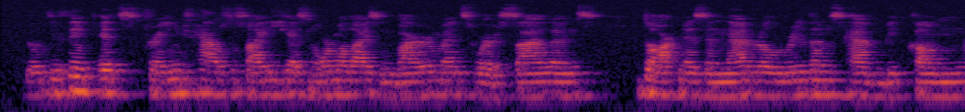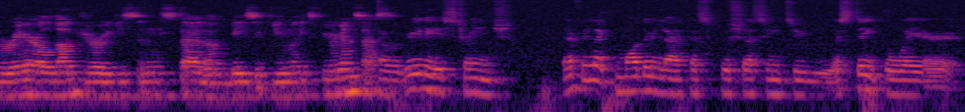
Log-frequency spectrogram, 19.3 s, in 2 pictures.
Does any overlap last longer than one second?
No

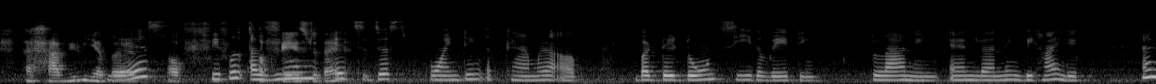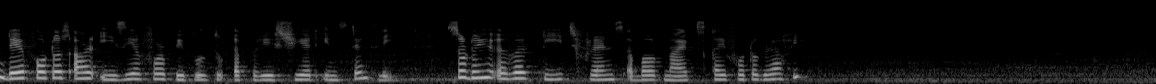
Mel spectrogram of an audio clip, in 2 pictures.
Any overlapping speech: Yes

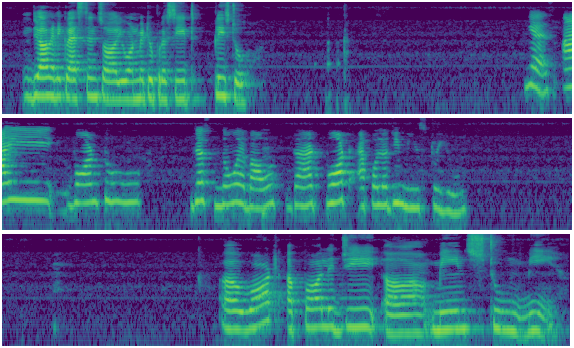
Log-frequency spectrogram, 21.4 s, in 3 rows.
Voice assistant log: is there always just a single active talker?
Yes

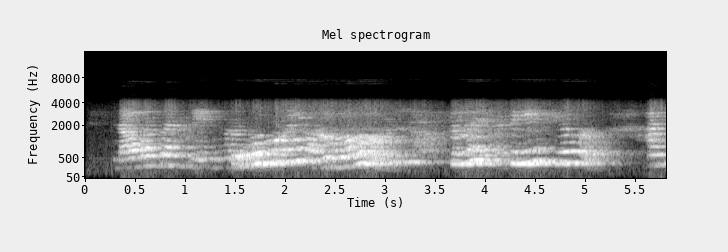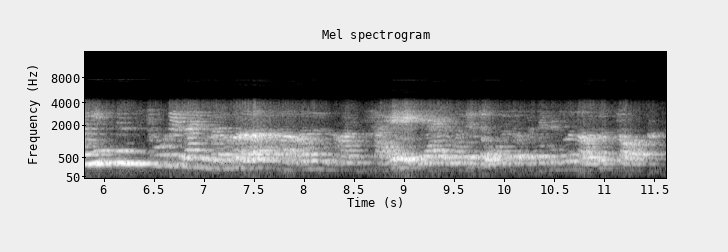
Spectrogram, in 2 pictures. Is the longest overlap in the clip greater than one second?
Yes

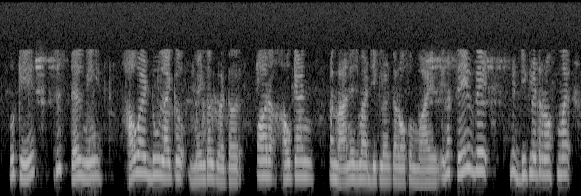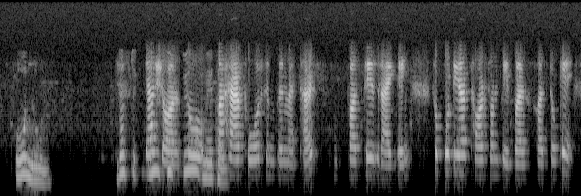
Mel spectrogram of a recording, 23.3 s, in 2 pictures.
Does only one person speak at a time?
No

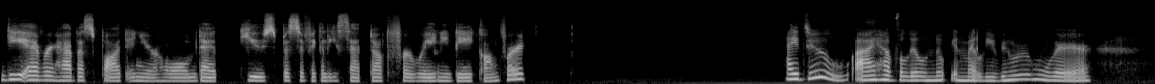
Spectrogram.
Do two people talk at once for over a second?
No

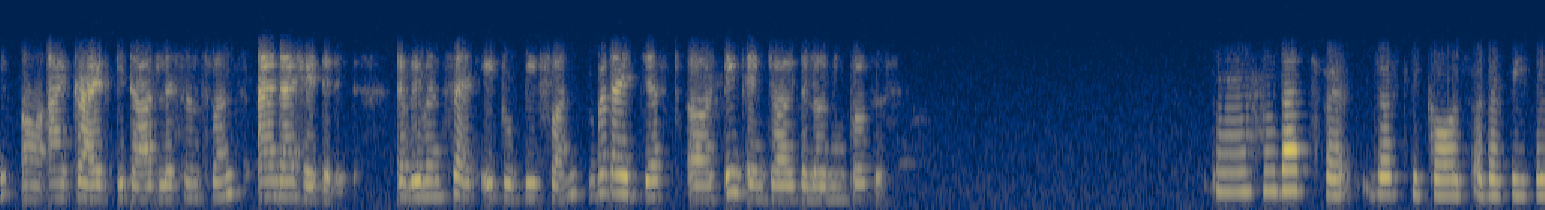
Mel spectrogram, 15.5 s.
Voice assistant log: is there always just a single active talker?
Yes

